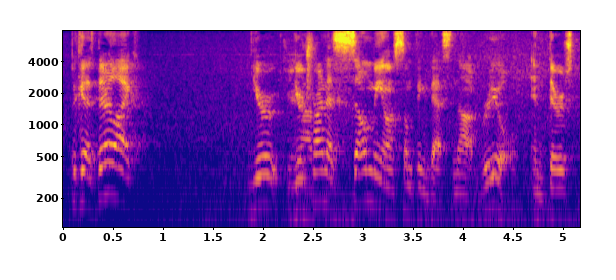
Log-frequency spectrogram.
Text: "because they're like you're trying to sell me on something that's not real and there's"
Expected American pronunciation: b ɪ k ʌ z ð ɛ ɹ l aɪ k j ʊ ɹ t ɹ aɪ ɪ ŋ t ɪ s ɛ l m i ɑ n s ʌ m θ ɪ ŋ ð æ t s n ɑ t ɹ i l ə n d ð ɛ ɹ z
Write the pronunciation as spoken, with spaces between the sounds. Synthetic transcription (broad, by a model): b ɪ k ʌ z ð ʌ ɹ l aɪ k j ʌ ɹ t ɹ aɪ ɪ ŋ t ɪ s ɛ l m i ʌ n s ʌ m θ ɪ ŋ ð æ t s n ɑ t ɹ i l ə n ð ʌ ɹ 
